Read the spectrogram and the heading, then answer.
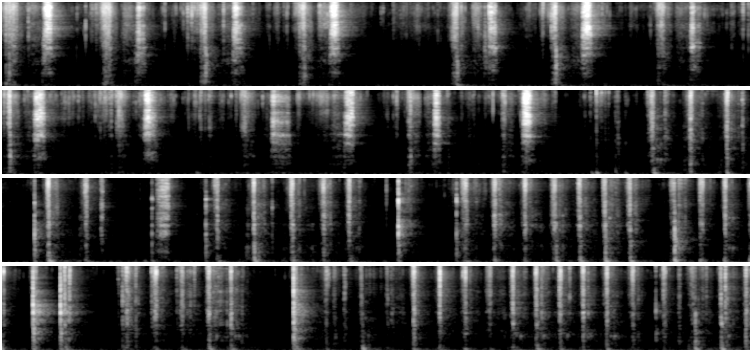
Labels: Is this a bird?
no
